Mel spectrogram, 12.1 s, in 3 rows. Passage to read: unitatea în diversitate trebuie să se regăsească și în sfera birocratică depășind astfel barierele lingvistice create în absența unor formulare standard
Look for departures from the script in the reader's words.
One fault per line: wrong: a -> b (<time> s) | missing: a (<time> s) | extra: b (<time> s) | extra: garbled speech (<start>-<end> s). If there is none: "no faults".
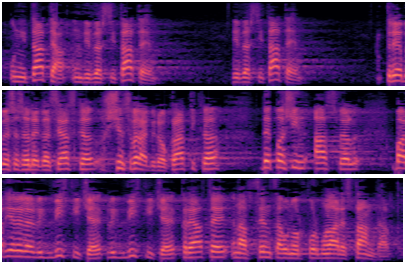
extra: diversitate (2.3 s)
extra: lingvistice (9.1 s)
